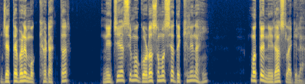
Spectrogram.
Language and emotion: Odia, sad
